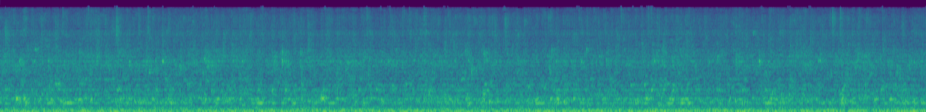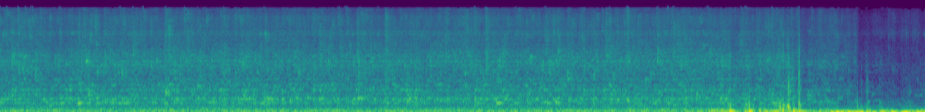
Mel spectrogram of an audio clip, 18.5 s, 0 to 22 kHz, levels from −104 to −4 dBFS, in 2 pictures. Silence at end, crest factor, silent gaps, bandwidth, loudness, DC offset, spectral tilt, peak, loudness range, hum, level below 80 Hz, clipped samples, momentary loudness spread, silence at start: 0 s; 18 dB; none; 16.5 kHz; -33 LUFS; under 0.1%; -5 dB/octave; -8 dBFS; 6 LU; none; -30 dBFS; under 0.1%; 8 LU; 0 s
